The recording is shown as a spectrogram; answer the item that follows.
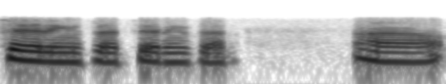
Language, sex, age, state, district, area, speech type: Tamil, male, 30-45, Tamil Nadu, Salem, urban, conversation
